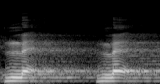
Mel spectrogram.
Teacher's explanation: जब अपने लय का उच्चारण करते हैं तो वायु जिह्वा के दोनों ओर से निकलती है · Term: पार्श्विक व्यंजन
